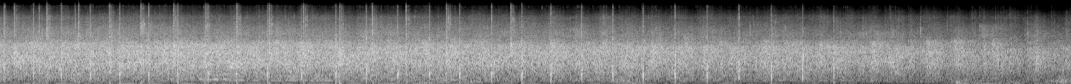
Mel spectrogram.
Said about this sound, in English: Well, before we begin, can we all just stop and give a round of applause to four fantastic ladies?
